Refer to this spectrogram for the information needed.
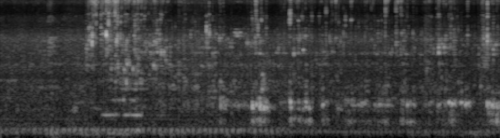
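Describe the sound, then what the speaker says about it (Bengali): Leftover rice water, used as a homemade liquid fertilizer, is poured slowly from a container, giving a soft trickle with faint drips and splashes against a low background hum. "দেখুন, এবার আস্তে করে ঢেলে নেব।"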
